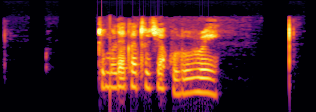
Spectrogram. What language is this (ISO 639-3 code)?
lug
